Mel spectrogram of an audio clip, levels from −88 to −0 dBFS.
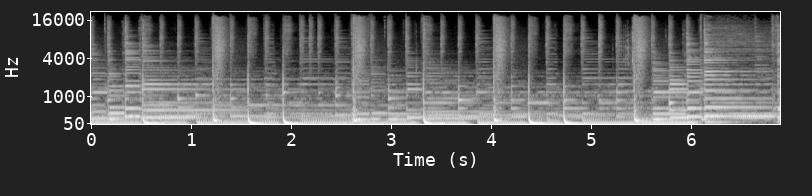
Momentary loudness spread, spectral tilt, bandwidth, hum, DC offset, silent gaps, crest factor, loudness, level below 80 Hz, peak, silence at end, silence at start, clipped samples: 5 LU; -6 dB/octave; 19.5 kHz; none; under 0.1%; none; 10 dB; -12 LUFS; -14 dBFS; 0 dBFS; 0 s; 0 s; under 0.1%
